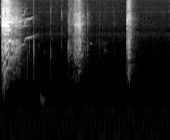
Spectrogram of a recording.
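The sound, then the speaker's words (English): Three short, airy squelching bursts, a fart noise made by squeezing a balloon filled with slime, with brief quiet gaps between them and no talking. “I use my balloon, I have slime in a balloon, so I use that and I just like squeeze.”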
